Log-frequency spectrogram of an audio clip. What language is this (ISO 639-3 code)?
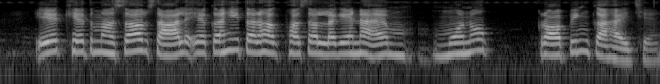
mai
